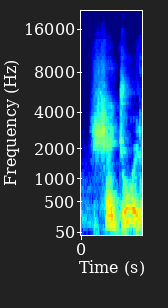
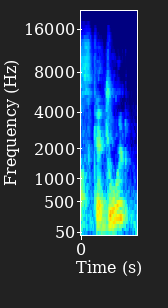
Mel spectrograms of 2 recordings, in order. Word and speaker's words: scheduled: और इसकी pronunciation स्केड्यूल्ड नहीं है, स्केड्यूल्ड है, या फिर शेड्यूल्ड है। शेड्यूल्ड एक यूके प्रोनाउंसिएशन है और स्केड्यूल्ड यूएस प्रोनाउंसिएशन है।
